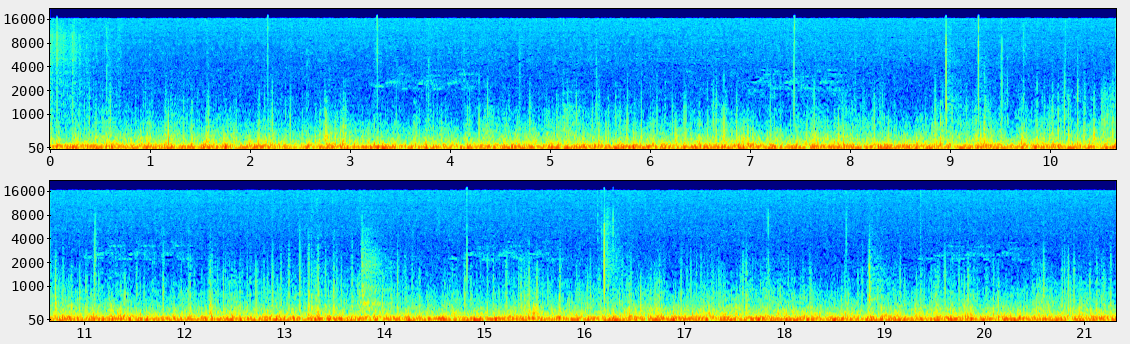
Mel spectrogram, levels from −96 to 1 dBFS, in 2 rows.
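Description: No technical faults are audible.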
